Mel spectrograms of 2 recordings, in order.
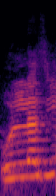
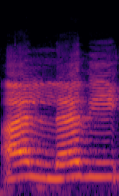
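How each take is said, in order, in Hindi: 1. पहला स्वर u है। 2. पहला स्वर a है। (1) "उल्लज़ी नहीं" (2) "अल का हमेशा हमजा जबर वाला होता है"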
